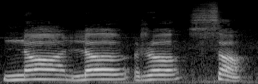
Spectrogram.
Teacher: तो इसके उच्चारण में जो जिह्वा की नोक होती है वो दांत के अंतिम भाग एवं ऊपरी मसूड़ों का स्पर्श किया करती है। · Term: वर्त्स्य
